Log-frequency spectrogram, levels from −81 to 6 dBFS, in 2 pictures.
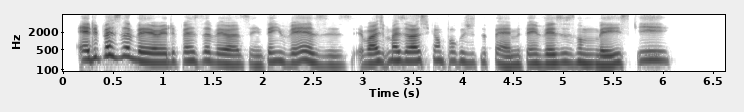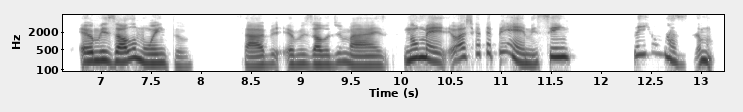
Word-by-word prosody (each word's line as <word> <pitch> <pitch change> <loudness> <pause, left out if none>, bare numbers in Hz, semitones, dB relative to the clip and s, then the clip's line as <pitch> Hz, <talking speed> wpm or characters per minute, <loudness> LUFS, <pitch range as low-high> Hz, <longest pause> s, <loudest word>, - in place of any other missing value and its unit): ele 230 +4 +5
percebeu, 260 -11 +4
ele 185 +2 0
percebeu, 195 -3 -1
assim, 160 -1 -7
tem 195 +4 -3
vezes 175 -6 -2
eu 165 +4 -5
ach 185 +2 +4
mas 210 +2 0
eu 205 - +4
acho 205 -1 +3
que 220 - -10
é - - -2
um 215 - -4
pouco 200 0 -8
de 180 -1 -9
TPM, 160 -4 -4
tem 170 +1 -2
vezes 170 +1 0
no 185 0 -2
mês 165 +1 0
que 215 0 -5 0.7
eu 200 - +4
me 215 +1 +5
isolo 205 +4 +5
muito, 175 -8 -1 0.5
sabe, 150 +3 -1
eu 165 - -4
me 165 - -5
isolo 160 0 0
demais. 150 -4 -2 0.2
No 235 +5 +4
mei 225 -9 +4
eu - - -5
acho 270 +2 -1
que 360 - -11
é - - -24
TPM, 345 - -3
sim. 285 +4 +3 0.6
Tem 335 +2 -5
umas 250 - -6
um 215 -1 0
185 Hz, 195 wpm, -23 LUFS, 165-215 Hz, 0.7 s, ele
